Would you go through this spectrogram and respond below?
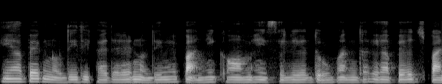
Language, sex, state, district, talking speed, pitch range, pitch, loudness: Hindi, male, Haryana, Rohtak, 190 wpm, 105-115 Hz, 110 Hz, -24 LUFS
